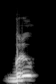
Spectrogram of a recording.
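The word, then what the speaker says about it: group: अगला शब्द है जी आर ओ यू पी और इसे पढ़ा जाता है ग्रुप जिसकी हिंदी होती है समूह।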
